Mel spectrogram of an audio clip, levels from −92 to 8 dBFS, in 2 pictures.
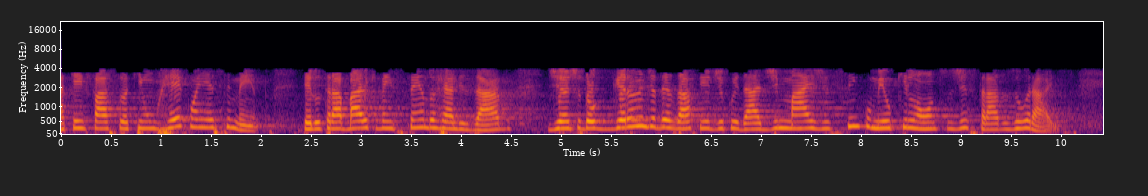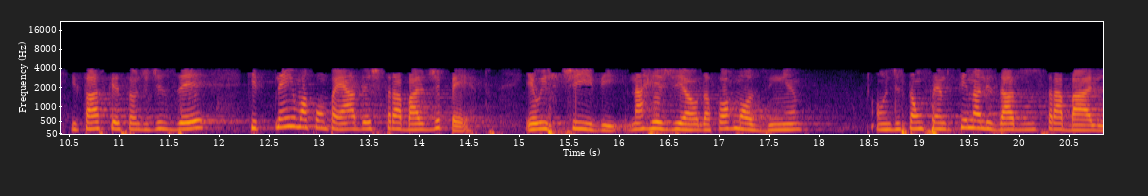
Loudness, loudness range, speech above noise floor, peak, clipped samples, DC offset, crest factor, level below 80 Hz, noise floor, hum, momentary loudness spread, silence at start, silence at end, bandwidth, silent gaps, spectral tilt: -22 LUFS; 2 LU; 30 dB; -10 dBFS; under 0.1%; under 0.1%; 12 dB; -40 dBFS; -51 dBFS; none; 8 LU; 0 s; 0 s; 4 kHz; none; -10.5 dB/octave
